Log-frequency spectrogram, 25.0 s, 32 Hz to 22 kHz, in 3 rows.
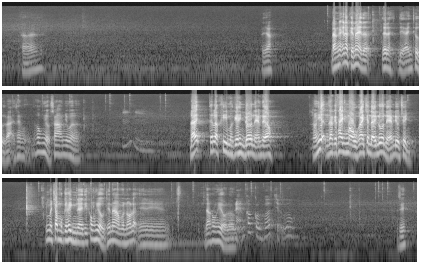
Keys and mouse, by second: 3.4-4.8 typing, 4.0 click, 4.4 click, 5.4 click, 6.0 click, 6.8 v, 7.3 click, 7.6 click, 8.4 click, 11.4 z, 11.6 click, 12.0 v, 13.2 click, 14.1 space, 14.2 click, 14.4 v, 14.6 click, 15.1 z, 15.2 click, 15.4 v, 15.6 click, 15.8 click, 16.9 click, 18.4 click, 19.1 click, 20.5 v, 21.0 click, 21.1 click, 21.8 click, 22.2 right click, 23.0 click, 23.4 click.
